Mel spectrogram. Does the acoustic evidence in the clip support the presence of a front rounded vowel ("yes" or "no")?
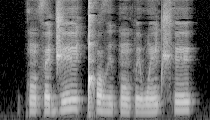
no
